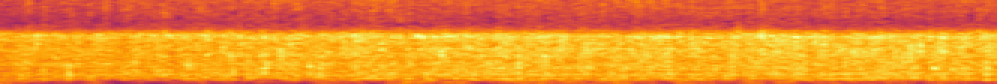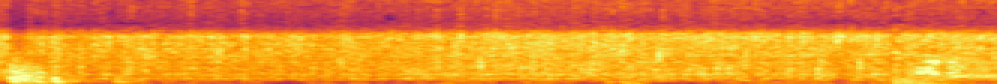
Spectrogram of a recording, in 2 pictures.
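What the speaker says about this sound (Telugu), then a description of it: "ఈ ఆయిల్లో మంచిగా ఫ్రై అవ్వాలి ఫ్రెండ్స్ చికెన్ లివర్" Chicken liver frying in oil in a pan for a curry, a steady loud hiss that fills the whole stretch, with a brief clatter partway through and no speech.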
